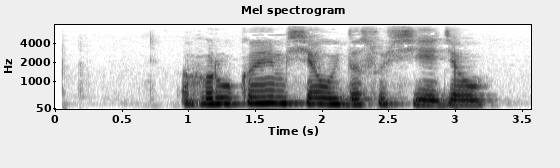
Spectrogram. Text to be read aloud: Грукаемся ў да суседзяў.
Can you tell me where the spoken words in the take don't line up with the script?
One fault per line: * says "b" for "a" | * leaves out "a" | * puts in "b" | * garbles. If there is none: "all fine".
all fine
